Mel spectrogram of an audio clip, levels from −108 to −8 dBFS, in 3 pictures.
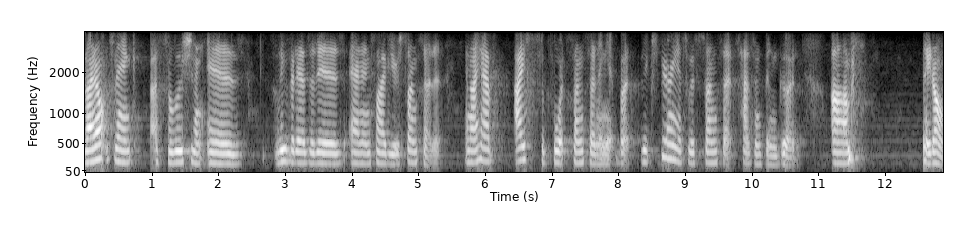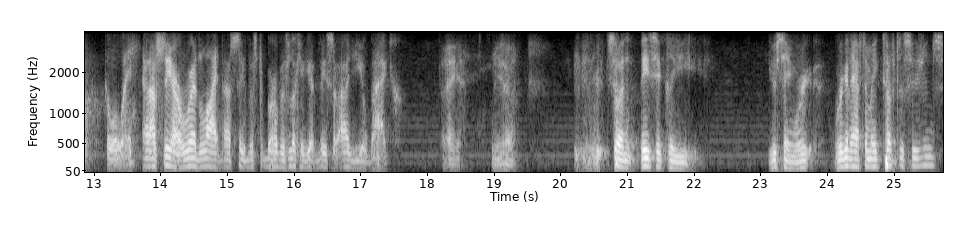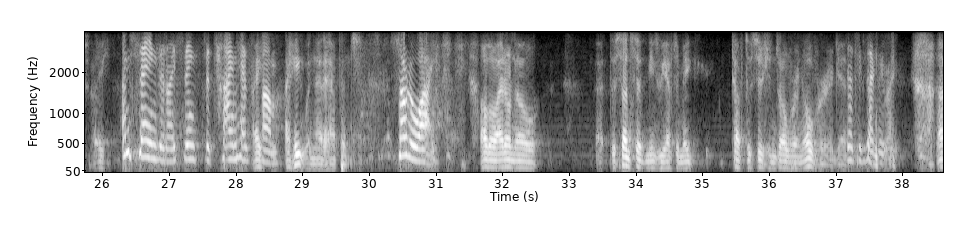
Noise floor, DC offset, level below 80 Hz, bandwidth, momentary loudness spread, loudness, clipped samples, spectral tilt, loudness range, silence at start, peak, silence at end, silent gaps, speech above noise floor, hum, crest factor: -63 dBFS; under 0.1%; -54 dBFS; 4 kHz; 17 LU; -20 LUFS; under 0.1%; -10.5 dB/octave; 10 LU; 0 s; 0 dBFS; 0 s; none; 43 dB; none; 20 dB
